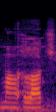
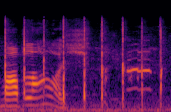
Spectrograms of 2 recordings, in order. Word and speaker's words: Marble Arch: so we will buy the marble lodge tube to get around i know i said it right instead of marblage and last time we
